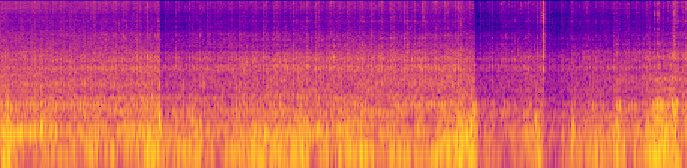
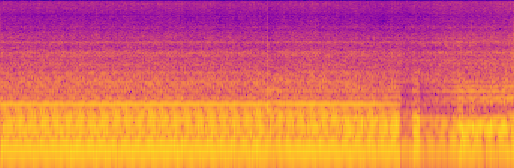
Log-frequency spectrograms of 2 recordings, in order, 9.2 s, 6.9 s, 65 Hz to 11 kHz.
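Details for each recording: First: Yamaha 15 hp two-stroke outboard on a test run after repair of stuck rings and a narrowed exhaust: revs up and settles repeatedly, picking up cleanly with no misfire. Normal running. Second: Yamaha 15 hp two-stroke outboard, hard starting and lacking power: loud steady buzz that stumbles and briefly drops out before catching again, sputtering caused by stuck piston rings and a dirty exhaust.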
